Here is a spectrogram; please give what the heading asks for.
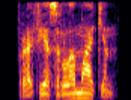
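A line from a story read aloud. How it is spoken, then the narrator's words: Stern warden. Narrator (Russian): строго сказал надзиратель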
